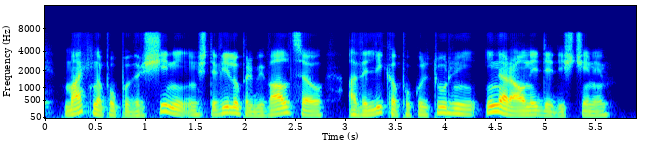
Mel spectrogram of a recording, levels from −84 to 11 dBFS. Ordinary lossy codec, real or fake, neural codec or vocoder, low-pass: none; fake; codec, 16 kHz, about 1 kbps, DyCAST, with the encoder's durations; 7.2 kHz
